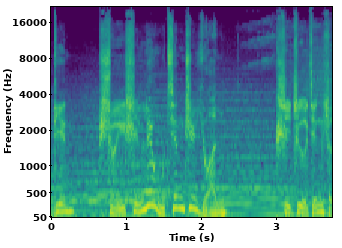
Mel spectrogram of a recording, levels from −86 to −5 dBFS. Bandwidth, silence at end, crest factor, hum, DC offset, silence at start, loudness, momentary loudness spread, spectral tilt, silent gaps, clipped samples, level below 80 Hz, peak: over 20 kHz; 0 s; 12 dB; none; under 0.1%; 0 s; -15 LUFS; 10 LU; -4 dB/octave; none; under 0.1%; -32 dBFS; -4 dBFS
